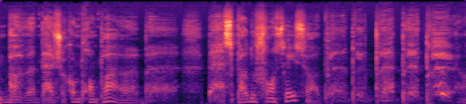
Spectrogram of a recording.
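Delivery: hushed, sputtering French snob. Acted. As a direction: sputter in low, dismissive disbelief like a French snob. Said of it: "that's my French snob voice".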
